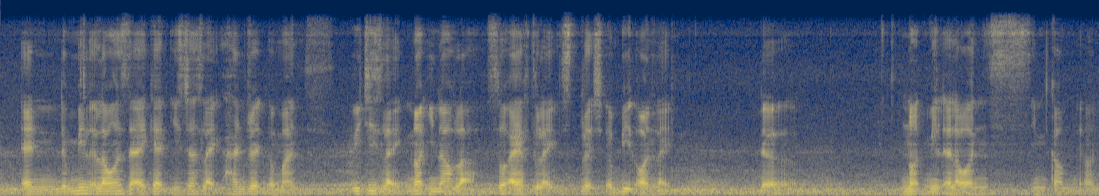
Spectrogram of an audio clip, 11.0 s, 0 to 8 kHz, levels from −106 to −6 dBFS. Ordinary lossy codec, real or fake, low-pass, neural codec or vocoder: none; real; 7.2 kHz; none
